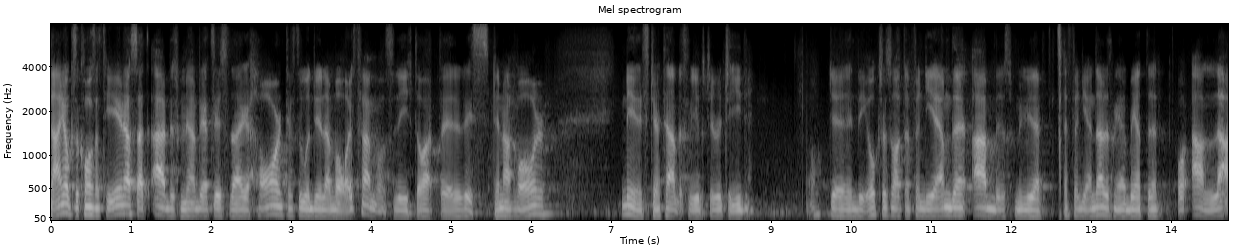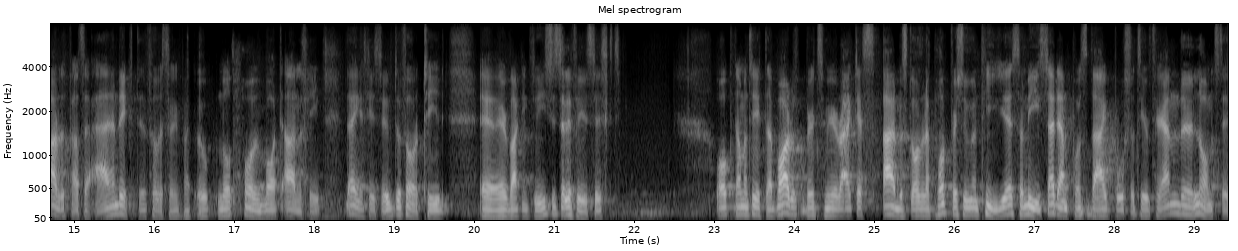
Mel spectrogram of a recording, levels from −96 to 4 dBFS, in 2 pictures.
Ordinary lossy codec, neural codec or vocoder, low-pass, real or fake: none; codec, 16 kHz, 1 kbps, X-Codec, HuBERT features, trained on balanced general audio; none; fake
